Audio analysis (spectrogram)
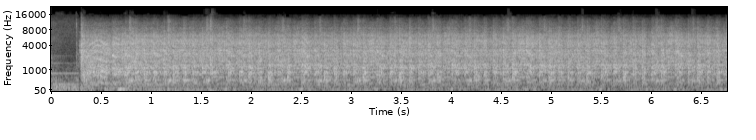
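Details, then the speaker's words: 1995 Lincoln MKVIII with a swapped 32-valve 4.6 DOHC Ford engine: it catches and runs harshly with an uneven, ragged beat. A plug left out or a misplaced plug wire is suspected, not confirmed. "Making a weird noise. Sounds like I left a plug out."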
